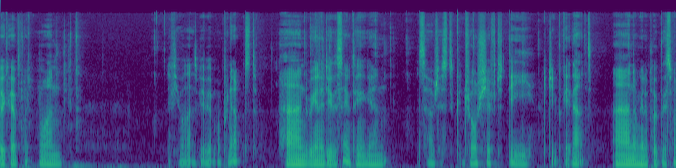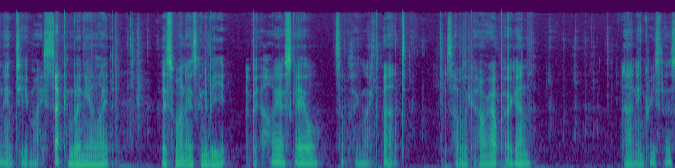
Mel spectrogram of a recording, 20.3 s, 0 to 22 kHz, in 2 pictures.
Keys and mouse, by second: 2.1-4.2 drag, 4.4 click, 4.8 ctrl+shift+d, 5.9 click, 6.9 click, 8.6 click, 9.9-10.8 drag, 11.2 middle click, 11.9 ctrl+shift+click, 12.2 middle click, 13.1-15.1 shift+drag, 15.7 middle click, 16.2 middle click, 16.9 ctrl+shift+click, 17.2 middle click, 17.6 middle click, 18.2 middle click, 18.6 middle click, 19.4 click.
